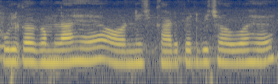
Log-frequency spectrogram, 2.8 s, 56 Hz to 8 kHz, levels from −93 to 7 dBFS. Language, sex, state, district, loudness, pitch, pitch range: Hindi, female, Bihar, Katihar, -16 LUFS, 210 Hz, 205-220 Hz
